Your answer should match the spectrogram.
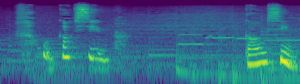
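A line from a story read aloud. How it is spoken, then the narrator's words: Crying. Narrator (Chinese): 九姨一边哭一边道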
